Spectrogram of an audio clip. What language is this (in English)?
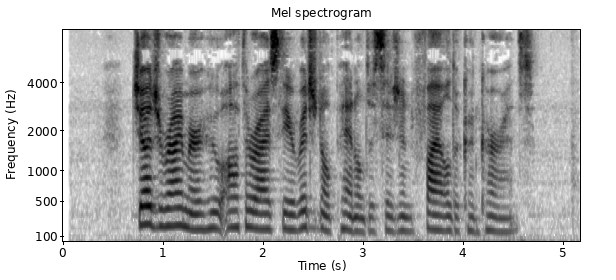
English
